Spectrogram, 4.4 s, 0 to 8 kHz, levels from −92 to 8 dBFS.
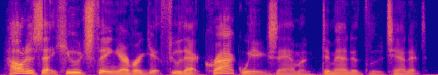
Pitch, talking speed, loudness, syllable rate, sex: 115 Hz, 205 wpm, -19 LUFS, 5.6 syllables/s, male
